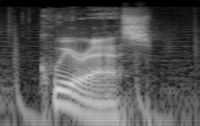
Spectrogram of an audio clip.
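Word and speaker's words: cuirass: In the least homophobic way possible, it is pronounced queer ass. They put that in the game. That's how it's pronounced.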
